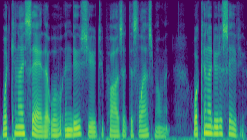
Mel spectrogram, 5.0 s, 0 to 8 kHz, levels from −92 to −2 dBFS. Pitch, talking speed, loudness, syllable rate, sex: 115 Hz, 255 wpm, -20 LUFS, 5.7 syllables/s, male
